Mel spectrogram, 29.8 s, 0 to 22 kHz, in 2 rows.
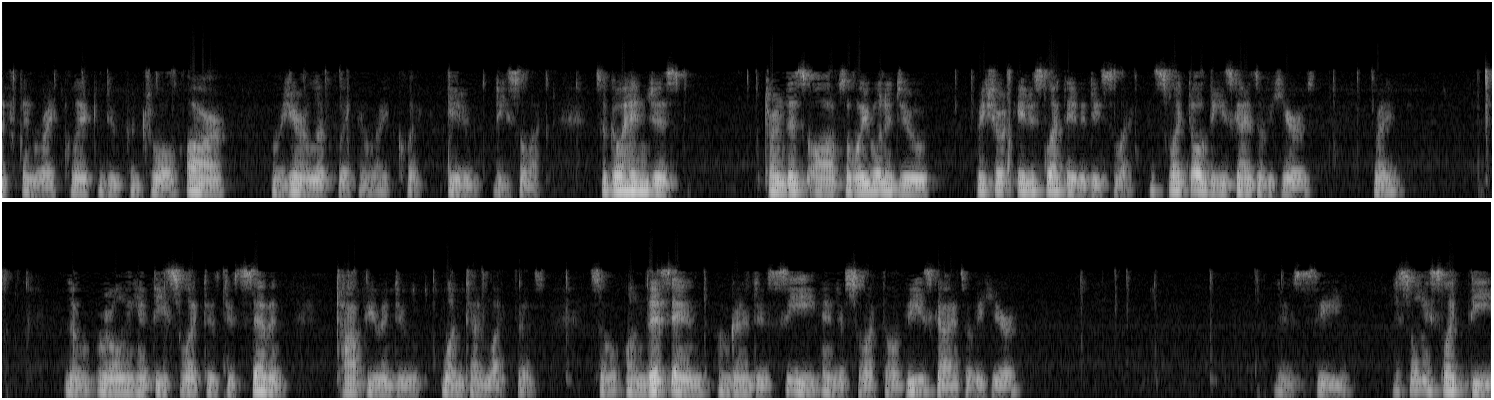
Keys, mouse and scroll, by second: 0.0-1.7 right drag, 0.5-2.4 middle drag, 1.5 ctrl+r, 3.2-4.9 right drag, 4.4 a, 4.7-7.4 middle drag, 7.4-9.2 drag, 8.5 c, 9.5-11.5 right drag, 10.0 a, 10.4 a, 10.9 c, 13.4-15.3 right drag, 14.9 ctrl+z, 15.1-17.0 middle drag, 17.0 KP_7, 17.4-19.6 middle drag, 18.5-20.3 drag, 19.7 a, 20.1-23.2 middle drag, 22.3 c, 26.0-27.8 right drag, 26.3-28.3 middle drag, 27.4 c.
